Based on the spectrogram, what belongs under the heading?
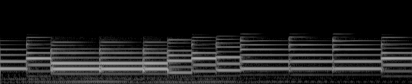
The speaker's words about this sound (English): I like your doorbell. Well, the north door plays National Anthem, and the south door plays ….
